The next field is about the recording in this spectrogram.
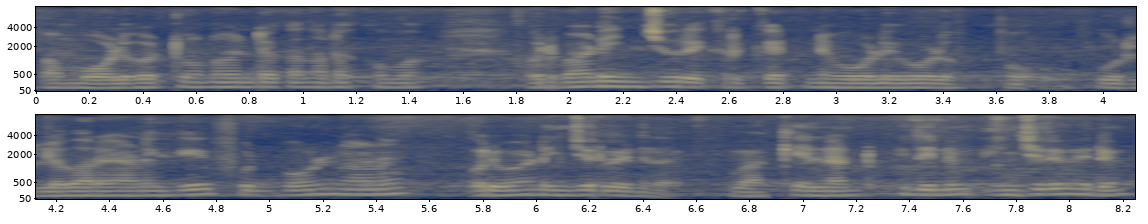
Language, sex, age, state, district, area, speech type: Malayalam, male, 18-30, Kerala, Idukki, rural, spontaneous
